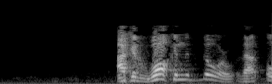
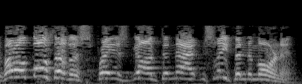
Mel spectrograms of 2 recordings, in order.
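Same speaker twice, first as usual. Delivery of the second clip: cheeky retort; 13 semitones higher, 8 dB louder than usual. Retold or imitated. Preacher's cheeky retort retold.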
